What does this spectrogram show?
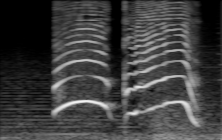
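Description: A woman lets out two loud, high-pitched screams in quick succession as she runs out of a bedroom, the first rising then falling off, the second longer and sustained before dropping away, with no other voices.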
